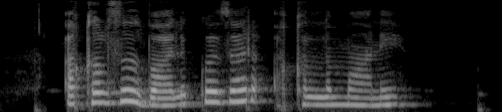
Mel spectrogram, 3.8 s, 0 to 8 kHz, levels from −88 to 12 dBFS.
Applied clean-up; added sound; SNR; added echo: none; none; none; none.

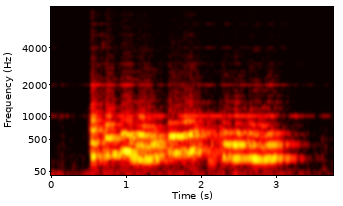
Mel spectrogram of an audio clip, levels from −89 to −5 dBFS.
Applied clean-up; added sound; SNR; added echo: neural separator model SepFormer DNS4.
